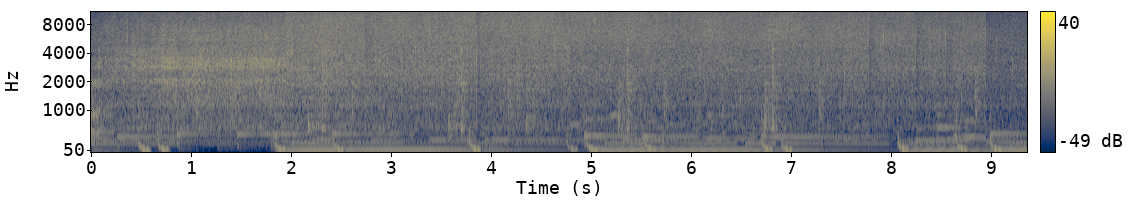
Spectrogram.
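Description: Tomato and onion sautéing in a pan for chicken gravy, a loud, steady sizzle with frequent rhythmic scraping and tapping of a spatula stirring against the pan, close up and without speech.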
